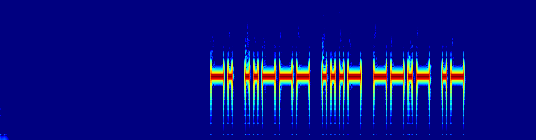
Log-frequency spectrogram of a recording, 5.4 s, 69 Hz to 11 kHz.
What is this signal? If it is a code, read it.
Morse code, heard as a keyed tone, about 27 wpm, 700 Hz. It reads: N2VQA
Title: USA Call Signs - 5 Characters - Repeated 2x - 28wpm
